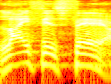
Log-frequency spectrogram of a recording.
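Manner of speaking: comedy Russian accent. Delivering a joke's punchline as a Russian guy at the fair, Russian accent. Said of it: "How about that for a Russian accent?".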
